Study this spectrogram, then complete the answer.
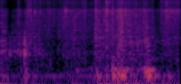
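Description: A plastic bag crinkles and rustles as tape fastening it to a box is peeled away, close and fairly quiet, with a few sharper crackles.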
